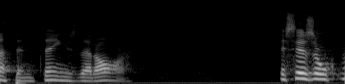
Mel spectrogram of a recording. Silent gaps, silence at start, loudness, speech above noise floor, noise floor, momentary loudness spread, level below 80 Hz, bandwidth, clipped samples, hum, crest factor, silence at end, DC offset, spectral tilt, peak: none; 0 s; -28 LUFS; 37 dB; -64 dBFS; 13 LU; -52 dBFS; 12 kHz; under 0.1%; 60 Hz at -60 dBFS; 20 dB; 0 s; under 0.1%; -6 dB/octave; -10 dBFS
